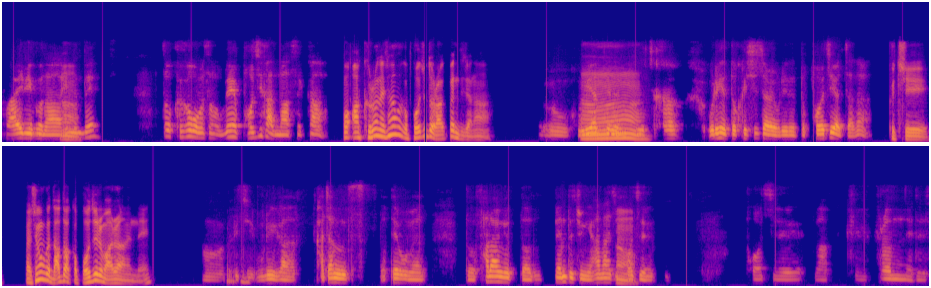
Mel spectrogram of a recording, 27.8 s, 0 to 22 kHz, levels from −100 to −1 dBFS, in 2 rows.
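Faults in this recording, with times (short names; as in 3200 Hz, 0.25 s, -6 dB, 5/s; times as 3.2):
tick 45 rpm -25 dBFS
6.34–6.37 gap 29 ms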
